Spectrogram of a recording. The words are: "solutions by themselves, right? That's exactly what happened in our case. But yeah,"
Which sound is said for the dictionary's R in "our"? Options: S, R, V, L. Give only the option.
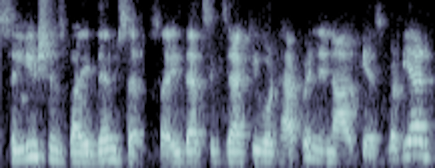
L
